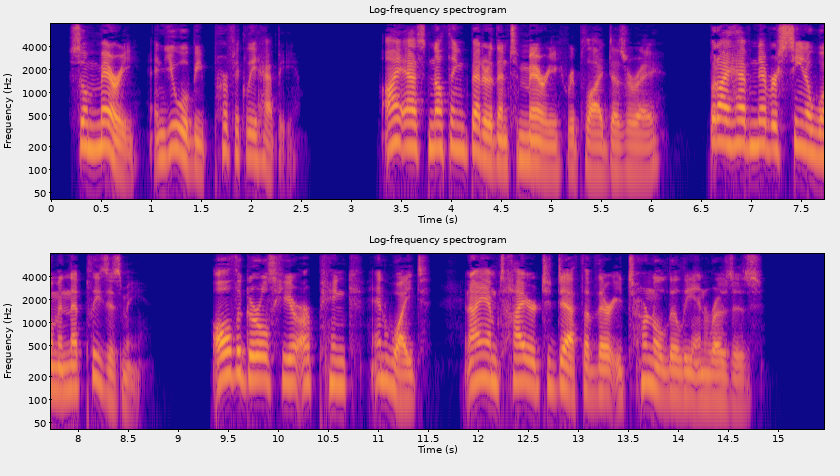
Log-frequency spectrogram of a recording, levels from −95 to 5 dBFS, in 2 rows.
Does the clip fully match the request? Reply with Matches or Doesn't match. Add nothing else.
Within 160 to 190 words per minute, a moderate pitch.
Matches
